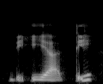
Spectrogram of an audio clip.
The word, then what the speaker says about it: vert: Okay, so the first color is green, the masculine is vert, V-E-R-T, vert, where the T is silent.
